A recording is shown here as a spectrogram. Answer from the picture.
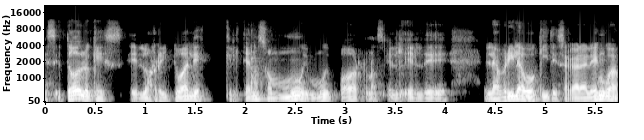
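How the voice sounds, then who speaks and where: A man with an ordinary speaking voice, fairly low in pitch with ordinary pitch variation, at a fairly quick pace against a quiet background. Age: 30s. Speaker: podcast co-host. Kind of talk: casual chat.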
